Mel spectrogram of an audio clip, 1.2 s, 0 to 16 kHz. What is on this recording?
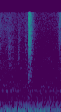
41. Mano en el hombro Hand on shoulder
hand resting in a shoulder.
Hand, resting, shoulder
